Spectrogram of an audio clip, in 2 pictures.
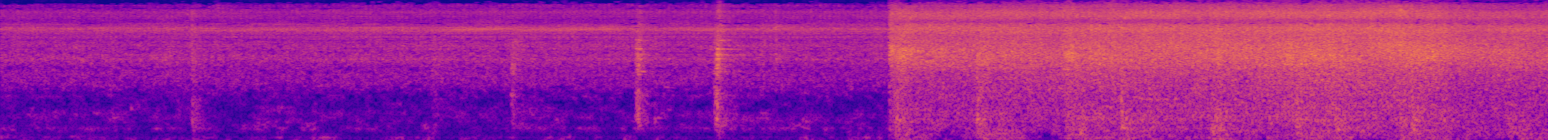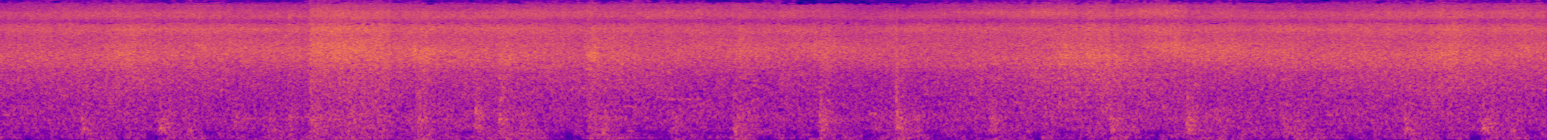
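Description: Wind buffeting the microphone over open floodwater, a gusty rushing noise with low thumps. It jumps suddenly louder about nine seconds in.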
